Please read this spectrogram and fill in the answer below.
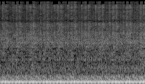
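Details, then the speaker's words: VW Beetle at idle after replacing a holed oil pan following oil loss from bottoming out: steady low idle with even puffing tick on each firing pulse, exhaust leak; slight clatter, engine otherwise sounds healthy. "Well, I can definitely hear the exhaust leak, but I don't know with how it sounded a second ago."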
